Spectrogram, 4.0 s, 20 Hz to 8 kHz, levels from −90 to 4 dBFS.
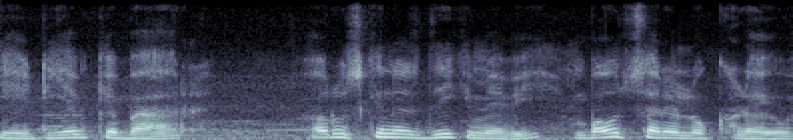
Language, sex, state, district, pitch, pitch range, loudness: Hindi, male, Haryana, Charkhi Dadri, 155 Hz, 140-185 Hz, -16 LUFS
